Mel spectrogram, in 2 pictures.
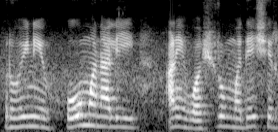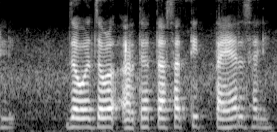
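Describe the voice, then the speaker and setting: A woman narrates a family tale in a steady, even storytelling voice. Her pitch is moderate. There is faint noise in the background. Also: moderate pace, poor audio.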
